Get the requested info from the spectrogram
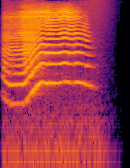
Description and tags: Grince Plac Lg Md-Hi
a cupboard creaking
creaking, horror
